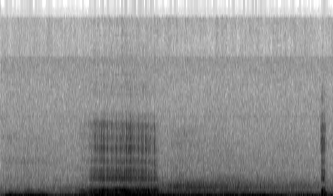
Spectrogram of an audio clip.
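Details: Sleeping Burmese cat snoring: low, rough fluttering breath noises with a louder hissing stretch; a Russian Blue cat is nearby.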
